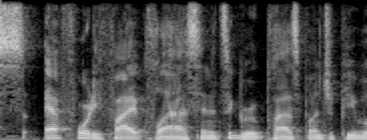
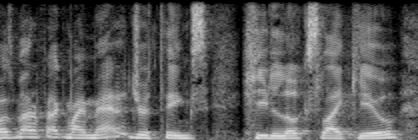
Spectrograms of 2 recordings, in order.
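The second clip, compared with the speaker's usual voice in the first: ordinary delivery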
